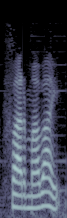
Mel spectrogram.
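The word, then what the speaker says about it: Pharmabuy: Recuerden que Farmabay se escribe con PH y Bay es como comprar pero en inglés. Farmabay, la tienda online de farmacias.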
